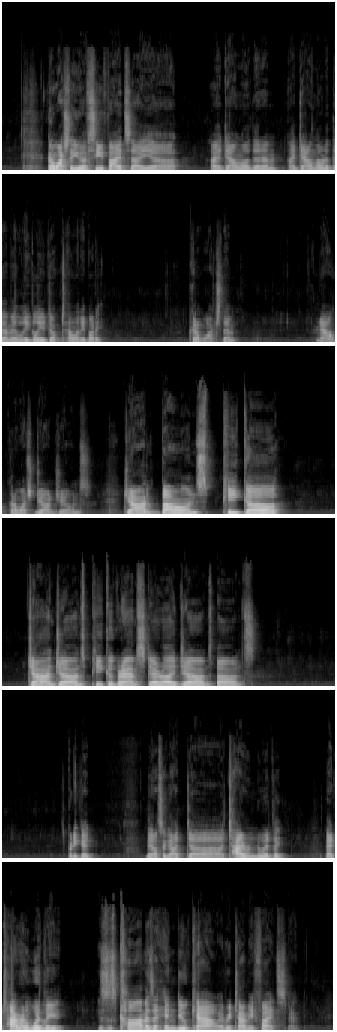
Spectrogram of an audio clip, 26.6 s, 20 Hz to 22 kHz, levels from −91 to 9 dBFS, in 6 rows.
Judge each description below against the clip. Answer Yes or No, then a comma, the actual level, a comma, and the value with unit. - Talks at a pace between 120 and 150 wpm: Yes, average, 140 wpm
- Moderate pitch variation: No, wide, 6.3 semitones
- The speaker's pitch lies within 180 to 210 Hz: No, low, 125 Hz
